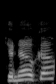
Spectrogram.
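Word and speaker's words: Janocko: Janick Janoko.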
